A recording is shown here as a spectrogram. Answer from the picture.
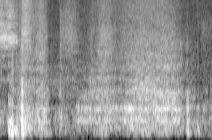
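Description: A couple of faint clicks, then soft rustling: hands handling and setting plastic Lego pieces.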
